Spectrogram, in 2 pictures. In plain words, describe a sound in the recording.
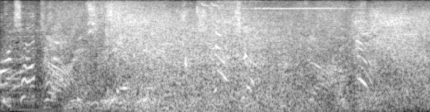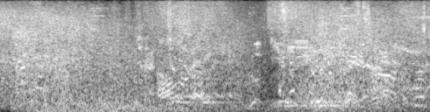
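Energy bursts whoosh and boom.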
